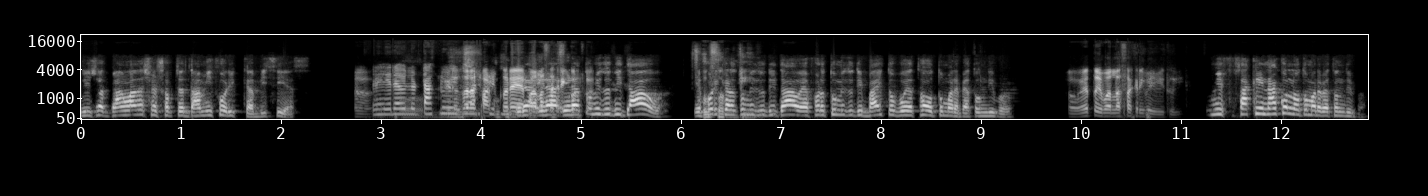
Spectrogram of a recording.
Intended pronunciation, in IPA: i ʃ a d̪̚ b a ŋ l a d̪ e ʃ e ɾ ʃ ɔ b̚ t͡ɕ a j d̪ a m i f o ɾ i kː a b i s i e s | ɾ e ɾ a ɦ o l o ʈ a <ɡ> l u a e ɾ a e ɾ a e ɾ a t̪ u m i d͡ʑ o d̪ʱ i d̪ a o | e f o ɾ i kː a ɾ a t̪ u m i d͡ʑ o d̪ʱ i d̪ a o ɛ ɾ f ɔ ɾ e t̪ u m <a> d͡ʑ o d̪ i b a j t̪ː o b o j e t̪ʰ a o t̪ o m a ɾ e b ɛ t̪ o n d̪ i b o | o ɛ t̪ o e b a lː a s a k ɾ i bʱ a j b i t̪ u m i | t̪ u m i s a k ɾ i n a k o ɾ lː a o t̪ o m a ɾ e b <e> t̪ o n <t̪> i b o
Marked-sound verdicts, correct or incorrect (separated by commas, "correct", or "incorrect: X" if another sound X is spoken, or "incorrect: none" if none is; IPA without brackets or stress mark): incorrect: k, incorrect: i, incorrect: ɛ, incorrect: d̪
